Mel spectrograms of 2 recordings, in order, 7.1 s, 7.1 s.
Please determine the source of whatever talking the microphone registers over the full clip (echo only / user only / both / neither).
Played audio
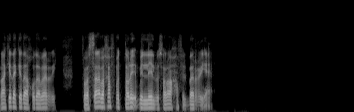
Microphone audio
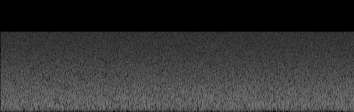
neither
